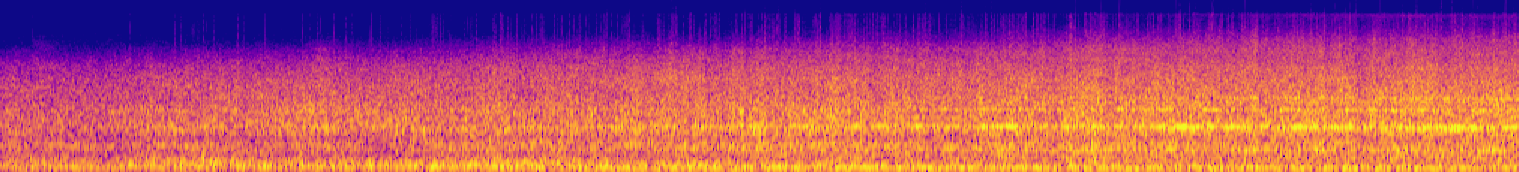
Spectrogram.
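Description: Union Pacific diesel-hauled intermodal freight train passing close by: a loud, steady low rumble of locomotives and double-stack cars rolling on the rails, growing louder over the first few seconds, with a thin steady whine above it.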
